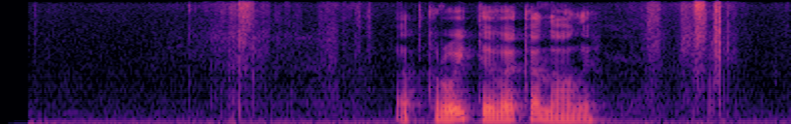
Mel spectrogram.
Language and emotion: Russian, neutral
